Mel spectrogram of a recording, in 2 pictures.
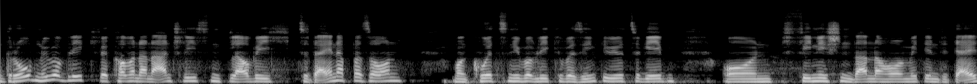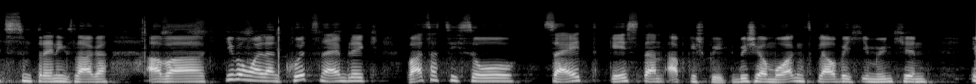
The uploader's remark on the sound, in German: Direkt von der „vordersten Front“ des Dornbirner Leichtathletikstadions gibt’s erstmals live on tape.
